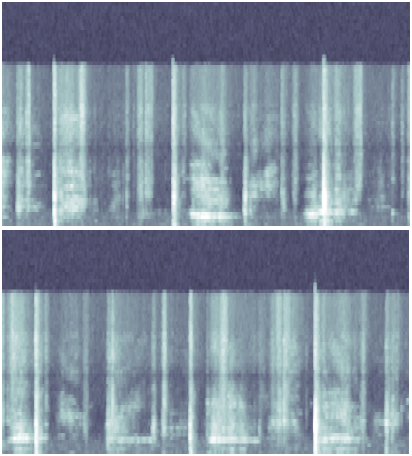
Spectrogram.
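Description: A woman panting and blowing out hard breaths as she does burpees on an exercise mat. A soft landing thud comes about every second and a half, each followed by a breath.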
